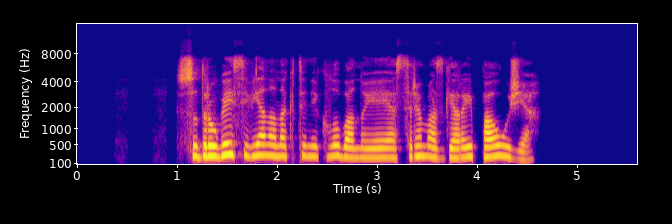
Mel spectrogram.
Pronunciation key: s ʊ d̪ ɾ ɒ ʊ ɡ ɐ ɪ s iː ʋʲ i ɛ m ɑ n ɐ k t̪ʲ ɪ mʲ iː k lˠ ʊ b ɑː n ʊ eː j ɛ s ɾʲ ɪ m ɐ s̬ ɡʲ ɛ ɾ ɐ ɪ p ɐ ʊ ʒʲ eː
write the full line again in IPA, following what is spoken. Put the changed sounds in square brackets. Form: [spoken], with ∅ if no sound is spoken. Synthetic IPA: s ʊ d̪ ɾ ɒ ʊ ɡ ɐ ɪ s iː ʋʲ i ɛ [n] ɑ n ɐ k t̪ʲ ɪ [nʲ] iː k lˠ ʊ b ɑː n ʊ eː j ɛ s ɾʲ ɪ m ɐ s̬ ɡʲ ɛ ɾ ɐ ɪ p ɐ ʊ ʒʲ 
